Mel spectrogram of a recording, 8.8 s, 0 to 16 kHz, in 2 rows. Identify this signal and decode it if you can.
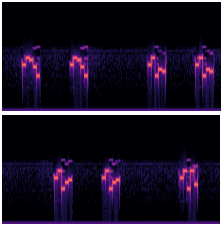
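Five-tone selective call (ZVEI), heard as quick runs of five tones, tones of about 70 ms. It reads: 88073 88073 88365 88365 88367 88367 88335
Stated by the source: ZVEI five-tone selective call 89108, received via SDR, feuerwehr-orlamuende fire brigade.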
